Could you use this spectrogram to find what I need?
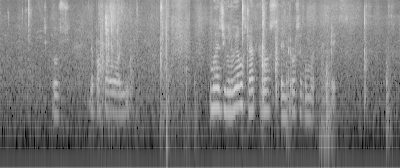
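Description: A young girl talks calmly close by.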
